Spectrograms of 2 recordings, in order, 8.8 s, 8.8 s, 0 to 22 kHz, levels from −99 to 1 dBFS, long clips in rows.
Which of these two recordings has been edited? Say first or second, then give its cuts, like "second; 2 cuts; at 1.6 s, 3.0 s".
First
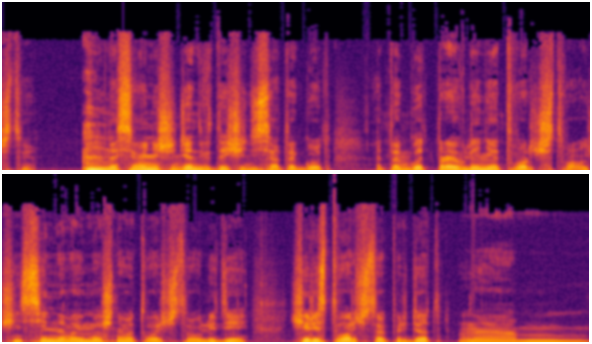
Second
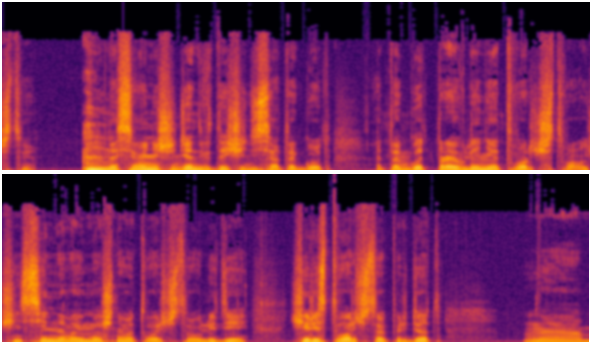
first; 1 cut; at 7.7 s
